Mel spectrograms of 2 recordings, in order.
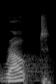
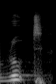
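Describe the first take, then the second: First: The word rhymes with out, in non-British style. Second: The word rhymes with boot, in British style.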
